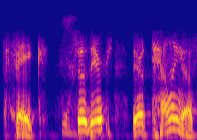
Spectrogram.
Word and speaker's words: PHEIC: And how do you pronounce that? Fake.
